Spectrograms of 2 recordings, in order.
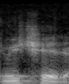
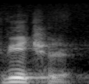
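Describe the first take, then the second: First: The stress is on the second syllable. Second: The stress is on the first syllable. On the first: The speaker calls it wrong. "мы привыкли все говорить" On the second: The speaker calls it right. "а на самом деле правильно говорить"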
